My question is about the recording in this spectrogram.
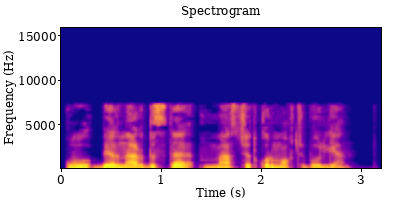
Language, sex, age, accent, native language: Uzbek, male, 25-34, Farg'ona, Uzbek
